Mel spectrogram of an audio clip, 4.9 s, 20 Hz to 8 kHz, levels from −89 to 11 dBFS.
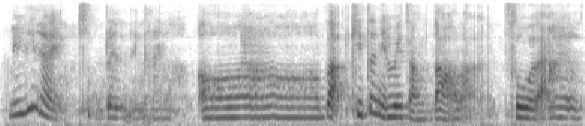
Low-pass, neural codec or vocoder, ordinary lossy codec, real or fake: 7.2 kHz; codec, 16 kHz, 4.8 kbps, FACodec; Opus, 64 kbps; fake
